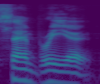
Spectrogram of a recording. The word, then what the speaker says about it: Saint-Brieuc: I'm from a town called Saint-Brieuc, if you want it to be pronounced correctly.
